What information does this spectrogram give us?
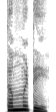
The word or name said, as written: ದಮ್ಮಡಿ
